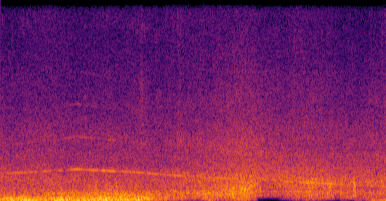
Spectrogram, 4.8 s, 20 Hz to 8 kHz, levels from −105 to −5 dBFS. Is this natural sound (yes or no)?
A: yes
